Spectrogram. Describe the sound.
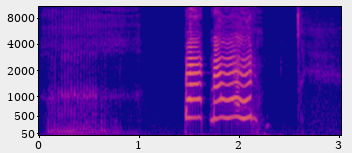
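Someone imitates snoring: two loud, throaty, voiced snorts in quick succession, the second longer and wavering, following a faint low rumble and ending in a short breathy puff.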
